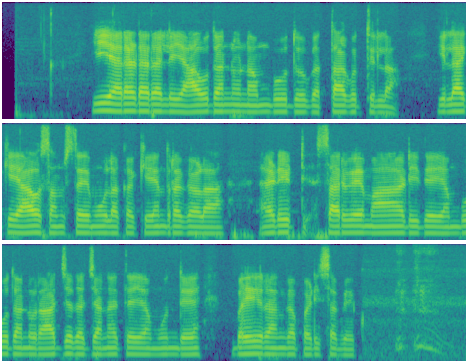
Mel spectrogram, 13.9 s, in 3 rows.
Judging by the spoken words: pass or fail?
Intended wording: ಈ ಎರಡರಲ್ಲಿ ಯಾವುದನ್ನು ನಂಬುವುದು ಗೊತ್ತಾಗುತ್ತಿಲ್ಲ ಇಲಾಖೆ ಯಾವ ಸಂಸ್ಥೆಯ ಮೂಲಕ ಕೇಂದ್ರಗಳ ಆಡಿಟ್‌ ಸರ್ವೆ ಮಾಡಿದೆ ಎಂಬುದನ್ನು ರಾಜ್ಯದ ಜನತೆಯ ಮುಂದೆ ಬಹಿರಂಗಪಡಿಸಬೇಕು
pass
